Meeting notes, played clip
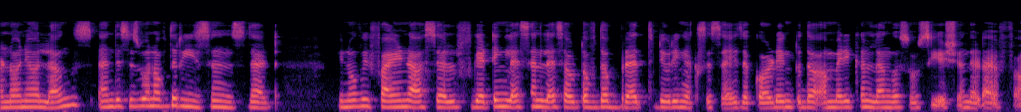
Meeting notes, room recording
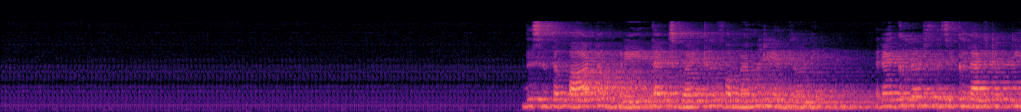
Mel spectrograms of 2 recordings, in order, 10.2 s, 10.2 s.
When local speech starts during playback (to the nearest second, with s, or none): 5 s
